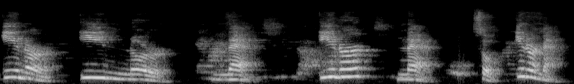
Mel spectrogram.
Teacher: try not to pronounce the T. It's a very subtle sound. You say inner, net.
